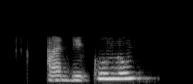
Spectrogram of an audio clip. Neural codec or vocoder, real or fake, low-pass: codec, 16 kHz, 1 kbps, FreqCodec, smaller model; fake; 3.6 kHz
